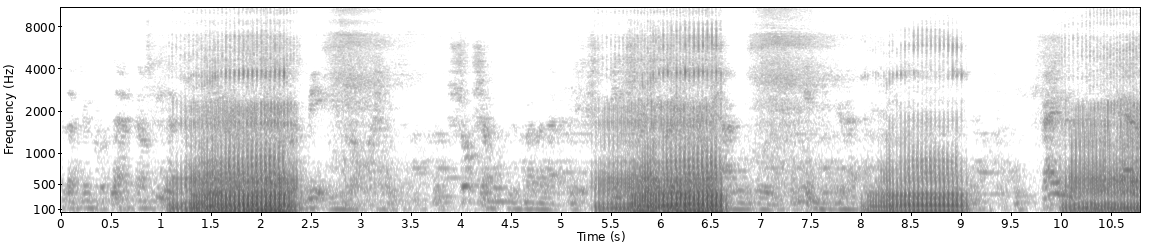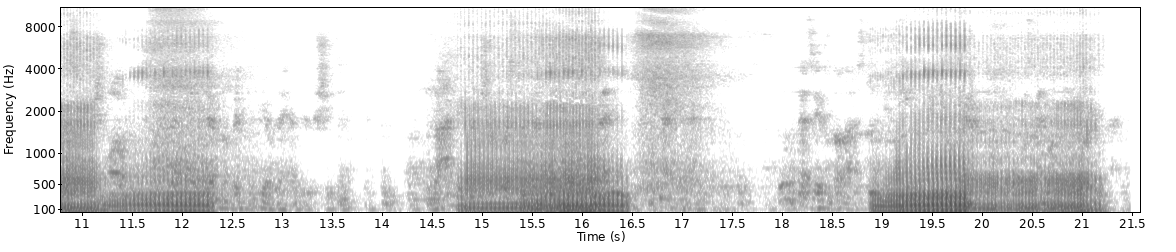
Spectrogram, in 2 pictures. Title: Angol bulldog horkol😅Bonbon&Nitro🥰English bulldog snoring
